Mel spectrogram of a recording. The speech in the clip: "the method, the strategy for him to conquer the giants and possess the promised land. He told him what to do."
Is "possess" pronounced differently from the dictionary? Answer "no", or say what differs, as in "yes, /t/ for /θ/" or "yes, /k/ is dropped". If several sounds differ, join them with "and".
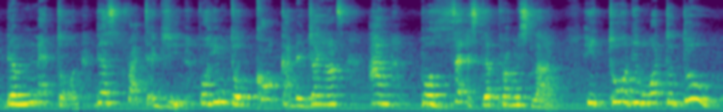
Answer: no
